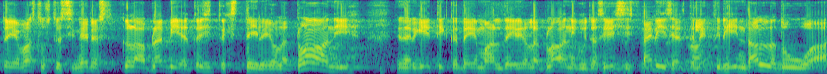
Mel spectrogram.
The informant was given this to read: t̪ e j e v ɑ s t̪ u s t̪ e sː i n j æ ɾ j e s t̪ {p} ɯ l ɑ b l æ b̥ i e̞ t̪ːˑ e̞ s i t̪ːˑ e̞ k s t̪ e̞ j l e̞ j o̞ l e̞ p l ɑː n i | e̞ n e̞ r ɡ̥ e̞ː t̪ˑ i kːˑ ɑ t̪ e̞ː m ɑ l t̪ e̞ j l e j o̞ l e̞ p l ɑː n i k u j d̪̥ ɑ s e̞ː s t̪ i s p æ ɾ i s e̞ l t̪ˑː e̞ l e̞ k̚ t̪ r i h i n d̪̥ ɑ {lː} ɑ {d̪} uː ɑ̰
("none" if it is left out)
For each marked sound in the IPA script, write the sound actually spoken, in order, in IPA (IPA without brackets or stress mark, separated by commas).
k, lː, t̪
